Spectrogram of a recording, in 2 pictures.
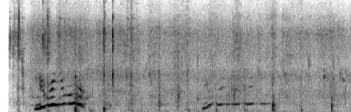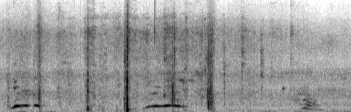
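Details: A Rottweiler (Canis lupus familiaris) puppy gives short, high whines that rise and then hold steady, repeated every second or two.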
